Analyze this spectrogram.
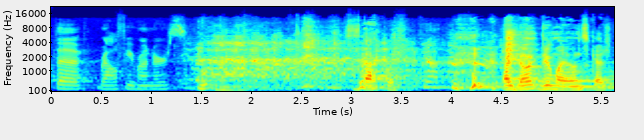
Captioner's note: audience laughing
